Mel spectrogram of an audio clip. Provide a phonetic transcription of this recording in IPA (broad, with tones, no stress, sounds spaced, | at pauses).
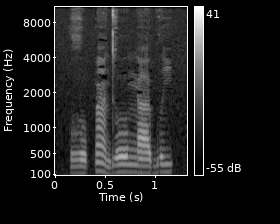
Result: ɣ o˨ p ã˦˨ d oː˧ ŋ aː˧ ɡʷ i˦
